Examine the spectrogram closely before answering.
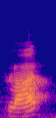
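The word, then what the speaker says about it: FLWOR: This will be pronounced as floor.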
